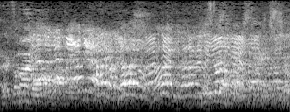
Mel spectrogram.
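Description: Crowd of spectators in a large hall, many voices calling out and talking over one another at once.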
